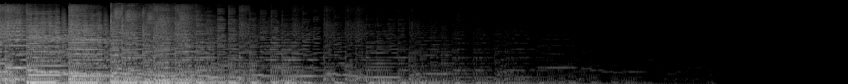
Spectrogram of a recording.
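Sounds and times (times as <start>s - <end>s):
fight sounds: 0.0s - 4.8s.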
